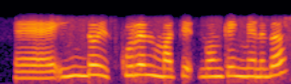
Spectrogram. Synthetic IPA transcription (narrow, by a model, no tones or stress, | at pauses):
ɛiɲd̪ɔiskuɾɛnmat͡ʃɛt̪̚ˀɡɔŋkɛɲmɛnɛd̪ɔ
